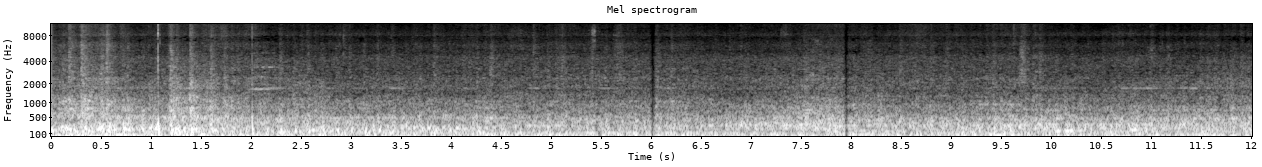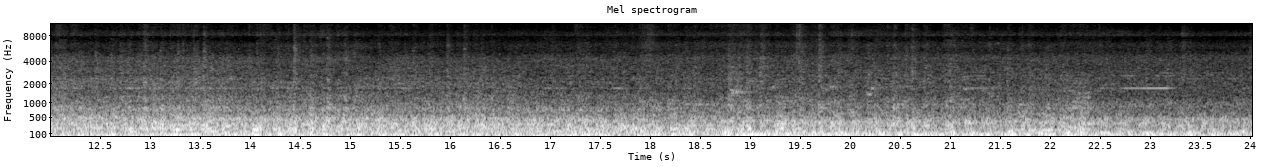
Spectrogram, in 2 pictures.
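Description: Moving passenger train heard from inside the car: a steady low rumble of wheels on the rails, with a few clicks near the start.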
